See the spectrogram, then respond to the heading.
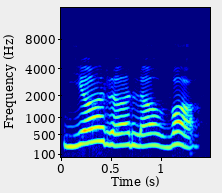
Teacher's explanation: अन्तस्थ अर्थात् य र ल व एतेषां वर्णानां प्रयत्न ईषद् स्पृष्टः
